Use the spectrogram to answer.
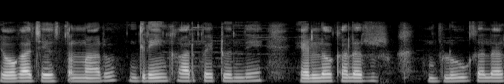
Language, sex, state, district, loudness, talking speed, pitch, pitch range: Telugu, male, Andhra Pradesh, Visakhapatnam, -21 LUFS, 105 wpm, 155 Hz, 150-165 Hz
